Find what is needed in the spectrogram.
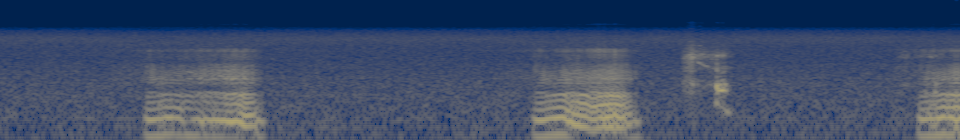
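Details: Man sleeping, who denies that he snores: low, rumbling snores on inhalation about every four seconds with quiet gaps between, described as snoring like a dragon; snoring.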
